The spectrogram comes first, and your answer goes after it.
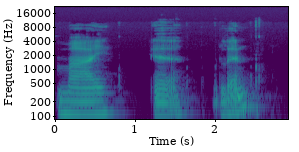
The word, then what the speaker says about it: myelin: this little myelin sheath so that is pronounced my Linh so myelin sheath I never act as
